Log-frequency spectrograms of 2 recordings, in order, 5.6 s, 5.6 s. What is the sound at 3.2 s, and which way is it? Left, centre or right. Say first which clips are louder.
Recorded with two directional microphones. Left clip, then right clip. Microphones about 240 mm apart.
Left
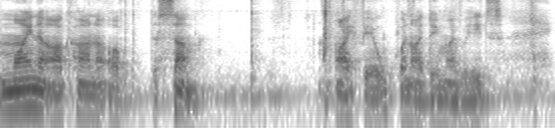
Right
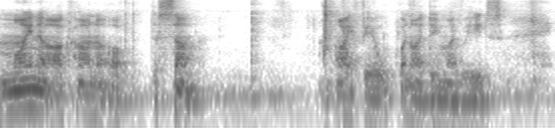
Speech: left 2 dB; left.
